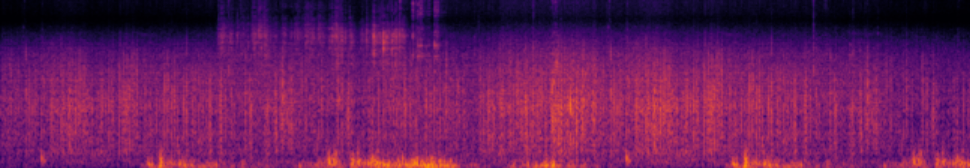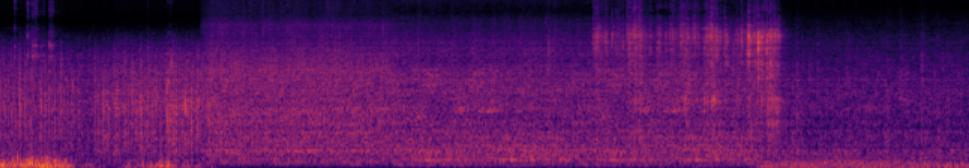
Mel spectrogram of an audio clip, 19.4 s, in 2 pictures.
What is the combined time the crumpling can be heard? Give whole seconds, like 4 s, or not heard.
4 s.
